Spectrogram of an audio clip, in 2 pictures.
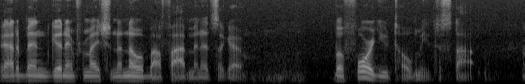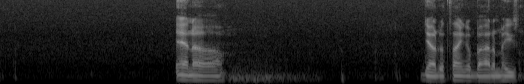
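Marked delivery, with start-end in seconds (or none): none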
